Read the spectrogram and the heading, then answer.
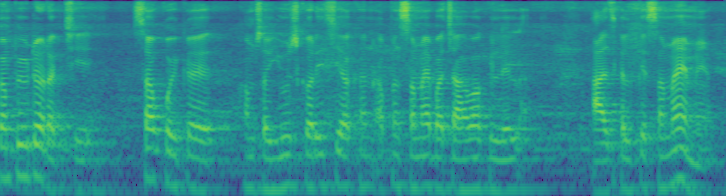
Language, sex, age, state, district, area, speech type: Maithili, male, 18-30, Bihar, Sitamarhi, urban, spontaneous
